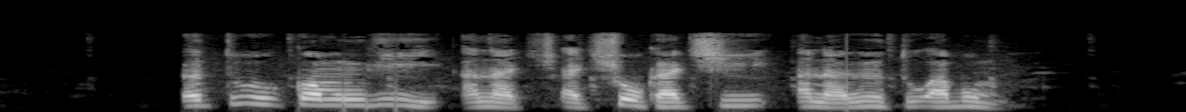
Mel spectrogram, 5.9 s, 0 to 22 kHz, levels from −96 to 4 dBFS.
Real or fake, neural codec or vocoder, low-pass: real; none; 7.2 kHz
